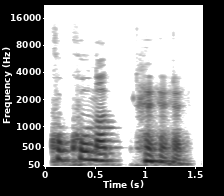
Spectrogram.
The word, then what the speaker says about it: 코코넛: So the last syllable block is not. So, 코, not. 코코넛.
